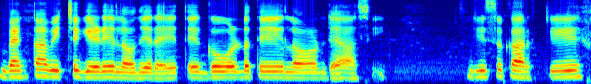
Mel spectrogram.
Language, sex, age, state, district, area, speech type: Punjabi, female, 45-60, Punjab, Bathinda, rural, spontaneous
